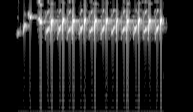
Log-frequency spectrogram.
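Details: European goldfinch, silvestrismo song: two rising lead-in notes, then a fast, steady rattle of high, tinkling double chirps for about two seconds, in a clean recording.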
